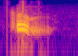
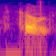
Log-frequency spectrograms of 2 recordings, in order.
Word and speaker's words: cym: and they would like to have the extension CUM, which is spelled C-Y-M, but pronounced CUM for Cymru.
